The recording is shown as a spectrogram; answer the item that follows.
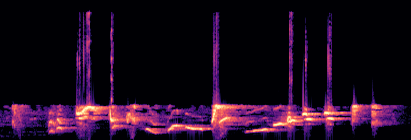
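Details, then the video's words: Orange-headed thrush singing a masteran-type phrase: clear whistled notes that swoop downward, then a rising slurred whistle and quick twittering chips, loud and close. "Berbagai kicau burung anis masteran"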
